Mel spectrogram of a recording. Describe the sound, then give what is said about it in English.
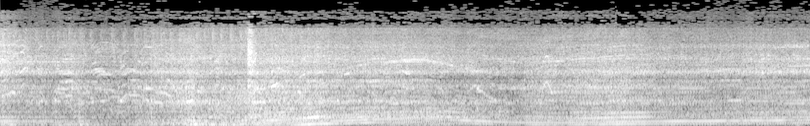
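A heavy bus engine revs and pulls away as a bus leaves with a group of children aboard, its drone climbing and sagging in pitch as it gears up, loud over a constant rumbling, noisy background. “Double time into the bus.”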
